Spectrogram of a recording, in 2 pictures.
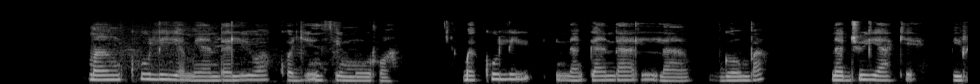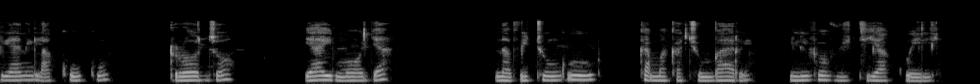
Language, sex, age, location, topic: Swahili, female, 18-24, Mombasa, agriculture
